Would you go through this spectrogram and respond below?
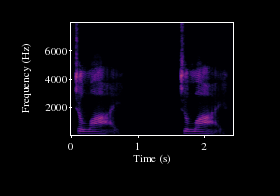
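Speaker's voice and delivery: "July" with a weak "juh" and strong "LIE"; "July" said juh-LIE, long final vowel; last-syllable stress. Shown as a demonstration. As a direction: stress the end of "July", schwa first. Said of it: "stress is on the last syllable".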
